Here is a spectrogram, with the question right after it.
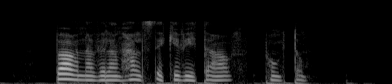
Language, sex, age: Norwegian, female, 19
